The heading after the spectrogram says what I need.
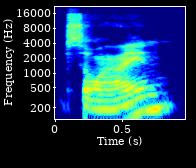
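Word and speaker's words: soigné: uh the next word I believe is also French s-o-i-g-n-e swine um it says possessing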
